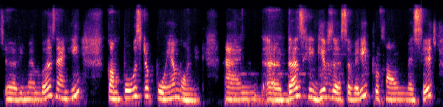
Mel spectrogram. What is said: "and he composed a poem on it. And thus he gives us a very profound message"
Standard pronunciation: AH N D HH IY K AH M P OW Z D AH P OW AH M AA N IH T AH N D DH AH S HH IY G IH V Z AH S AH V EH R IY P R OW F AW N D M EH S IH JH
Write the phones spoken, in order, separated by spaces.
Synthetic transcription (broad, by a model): AH N D HH IY K AH M P OW Z D AH P OW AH M AA N IH T AH N D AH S HH IY G IH V Z AH S AH V EH R IY P R OW F AW N D M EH S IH JH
